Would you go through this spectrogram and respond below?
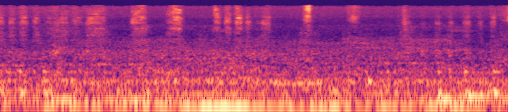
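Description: A charcoal drawing tool scratches and picks steadily at a dark charcoal ground on paper, a faint, continuous, close-up rasping texture with no pauses.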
